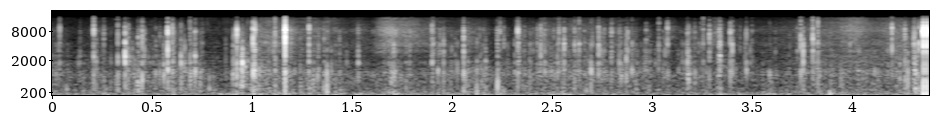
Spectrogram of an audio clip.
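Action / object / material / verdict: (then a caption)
scrape / thin polyethylene bag / plastic film / none. An empty, thin, clear polyethylene bag is held up and crinkled with fingertips. The result is a soft, steady stream of bright, dry crinkles and crackles with almost no low end. A few sharper snaps stand out around 1.2 seconds and near the end.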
